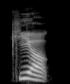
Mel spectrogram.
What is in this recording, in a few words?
"Giyeok", Korean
